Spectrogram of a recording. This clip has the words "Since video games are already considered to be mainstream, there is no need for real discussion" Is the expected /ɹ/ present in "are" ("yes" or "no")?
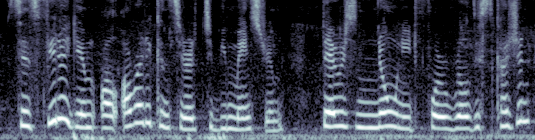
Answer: no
